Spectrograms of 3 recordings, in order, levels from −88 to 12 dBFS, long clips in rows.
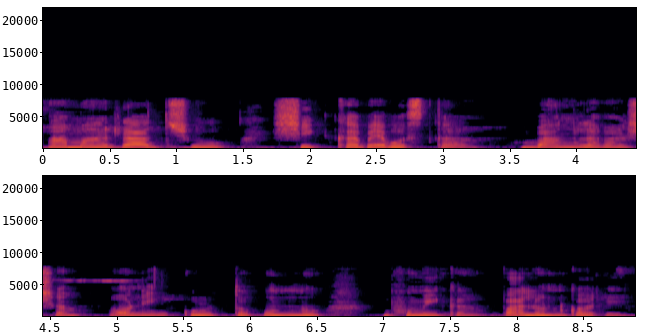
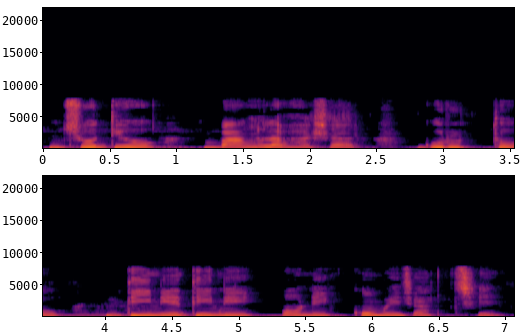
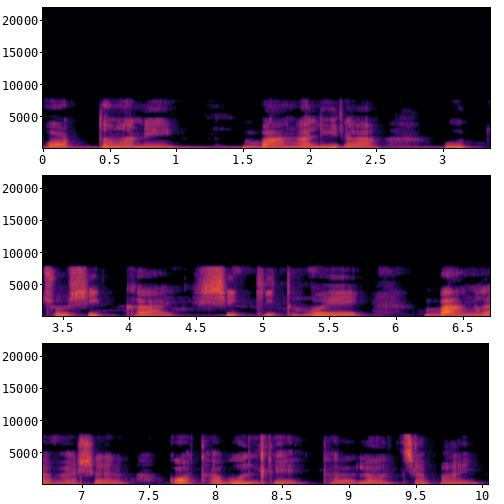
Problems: none marked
